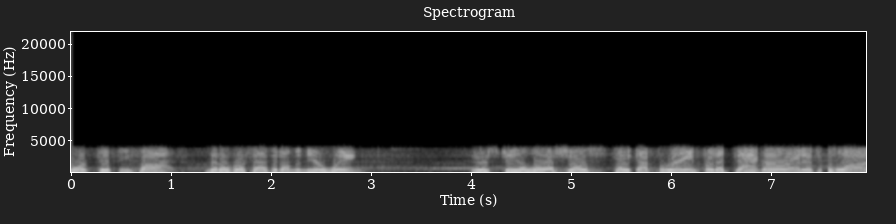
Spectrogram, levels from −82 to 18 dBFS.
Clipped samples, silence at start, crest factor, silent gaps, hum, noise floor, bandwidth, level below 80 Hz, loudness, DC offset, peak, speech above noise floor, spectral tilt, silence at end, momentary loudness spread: under 0.1%; 0 s; 12 dB; none; none; -44 dBFS; 4.3 kHz; -64 dBFS; -15 LUFS; under 0.1%; -4 dBFS; 30 dB; -10 dB/octave; 0 s; 5 LU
